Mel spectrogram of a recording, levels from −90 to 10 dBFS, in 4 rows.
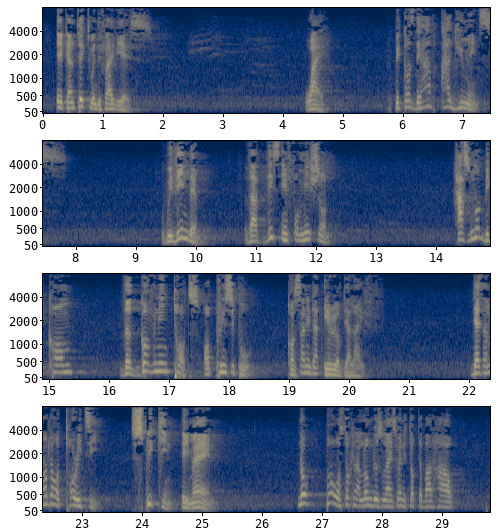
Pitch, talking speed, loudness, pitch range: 165 Hz, 95 wpm, -24 LUFS, 130-195 Hz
